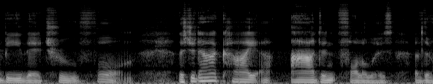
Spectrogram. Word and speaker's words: Shadar-kai: Shadar-kai, which is the correct way to pronounce it, are a bunch of emo elves.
